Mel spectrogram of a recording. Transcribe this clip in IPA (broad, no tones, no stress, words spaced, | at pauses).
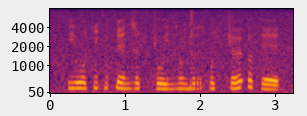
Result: juo̯ cẽçũʔɗe nzøçcujnzũ ɟurkoçcø ʔɵke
